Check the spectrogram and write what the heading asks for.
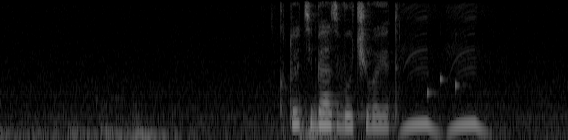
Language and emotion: Russian, neutral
